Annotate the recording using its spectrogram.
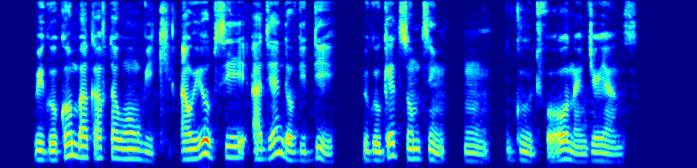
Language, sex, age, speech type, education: Nigerian Pidgin, male, 15-29, spontaneous, tertiary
